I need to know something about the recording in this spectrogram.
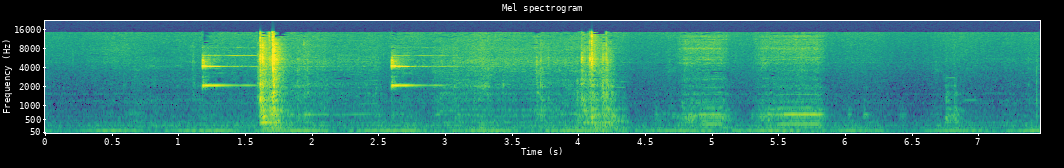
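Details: Xbox One disc drive gives intermittent harsh scratchy bursts over a steady low hum while spinning; it scratches the disc's inner ring and won't play discs, cause suspected.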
